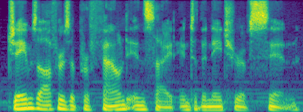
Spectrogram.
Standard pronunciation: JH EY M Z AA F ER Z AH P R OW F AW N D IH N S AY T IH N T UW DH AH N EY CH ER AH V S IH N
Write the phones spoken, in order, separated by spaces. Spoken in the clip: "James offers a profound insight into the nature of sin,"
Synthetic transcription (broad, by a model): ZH EY M Z AA F ER Z AH P R OW F AW N D IH N S AY T IH N T UW DH AH N EY CH ER AH V S IH N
